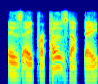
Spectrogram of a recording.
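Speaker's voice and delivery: stress on the word proposed.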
